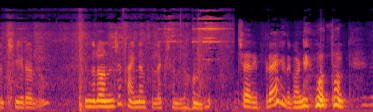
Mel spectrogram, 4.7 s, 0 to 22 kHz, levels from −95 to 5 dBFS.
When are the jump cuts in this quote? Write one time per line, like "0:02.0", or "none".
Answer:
0:02.9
